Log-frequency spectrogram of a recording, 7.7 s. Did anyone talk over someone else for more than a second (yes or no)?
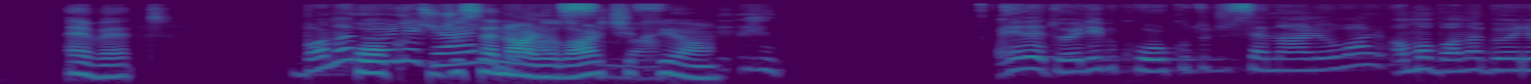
yes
